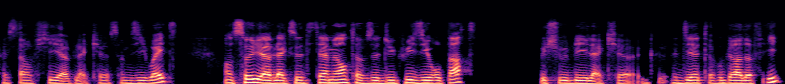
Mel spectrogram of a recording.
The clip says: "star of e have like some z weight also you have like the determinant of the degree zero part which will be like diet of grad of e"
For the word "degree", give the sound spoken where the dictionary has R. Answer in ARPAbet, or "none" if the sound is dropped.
W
